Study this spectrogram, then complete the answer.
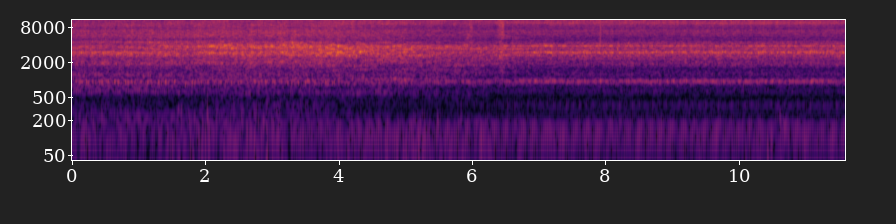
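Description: A motorcycle engine idles with a steady, low rumble.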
